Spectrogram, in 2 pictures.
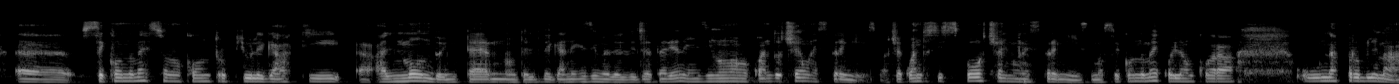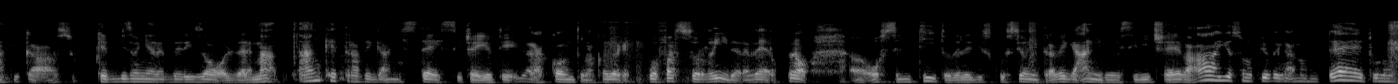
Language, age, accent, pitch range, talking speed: Italian, 30-49, native, 120-155 Hz, 165 wpm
